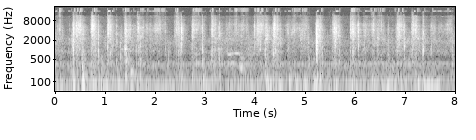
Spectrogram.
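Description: A deck of cards is shuffled by hand, with rapid crisp riffles and shuffles repeating in quick, irregular bursts, heard close but quietly in a calm indoor room.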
